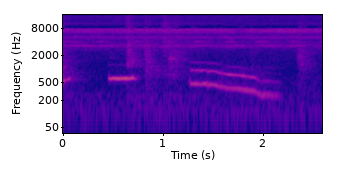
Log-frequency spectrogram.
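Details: Feral cat trespassing on farm cats' ground in the Philippines during a standoff with a black cat. A brief steady tone leads into a longer moaning yowl that glides steadily downward, with insects buzzing behind.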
